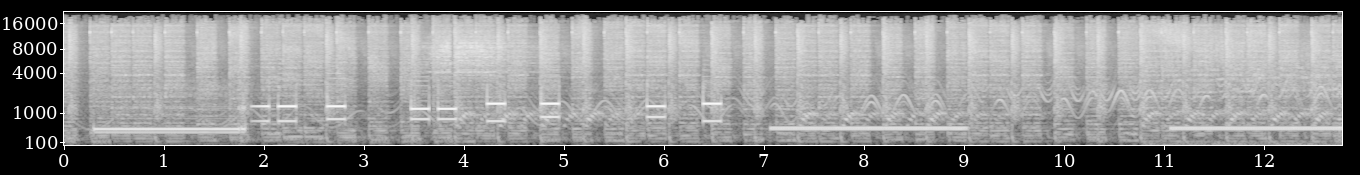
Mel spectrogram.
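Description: A steady dial tone gives way to a quick run of about nine touch-tone beeps, then two long, loud ringback tones with a pause between. No one speaks.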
